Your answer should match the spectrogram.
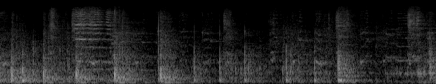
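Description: Free improvised music from a trumpet, prepared guitar and percussion trio: sparse, irregular taps and knocks mixed with short pitched squeaks and chirps, with no steady beat.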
